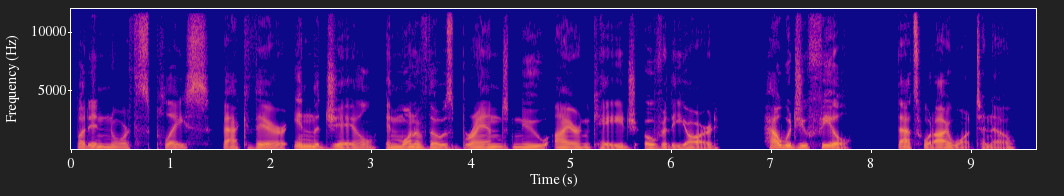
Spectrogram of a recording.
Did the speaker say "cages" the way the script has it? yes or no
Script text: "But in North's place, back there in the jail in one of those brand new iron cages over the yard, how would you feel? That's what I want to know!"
no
